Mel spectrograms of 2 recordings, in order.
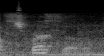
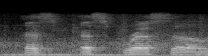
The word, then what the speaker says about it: espresso: Yeah, coffee flavored coffee with Oh, espresso. Espresso, not espresso. Espresso. Alright. There's no X in espresso.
